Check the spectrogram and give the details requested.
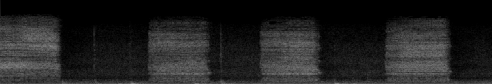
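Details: Hungry barn owl chicks at a nest in Riet Vell Nature Reserve, Ebro Delta, beg with long, harsh, snoring hisses, four breathy bursts about a second apart, over a low steady hum, competing for prey adults bring.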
